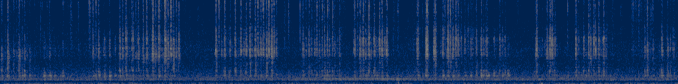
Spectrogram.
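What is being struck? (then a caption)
Black-coated scratch art card scratched with a wooden stylus. A wooden stylus scratches away the black coating of a flat, black-coated scratch art card resting on a table. Quiet, bright, dry scratching strokes come in short rapid bursts and longer raspy passes, with very little low end and no ring after each stroke.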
